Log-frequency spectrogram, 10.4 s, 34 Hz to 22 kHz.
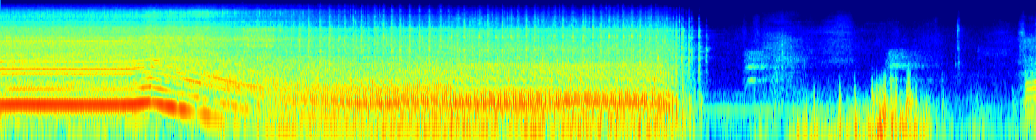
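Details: Stihl chainsaw on 50:1 gas-oil mix, started on the choke; one pull catches, the engine revs up and settles into a steady, even two-stroke buzz before shutting off cleanly. Normal start and run.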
